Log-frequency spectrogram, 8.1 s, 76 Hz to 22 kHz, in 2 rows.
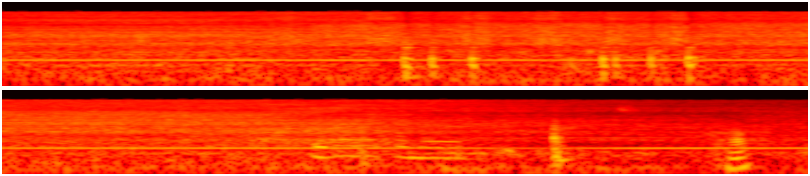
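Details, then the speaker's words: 2005 Toyota Corolla S cracked exhaust manifold leaking in several places, confirmed by bubbles from a leak spray; a steady airy hiss with a faint constant tone comes from the leak, and the manifold is to be replaced. "yeah you can also hear it hissing as well um and so yeah that's why we're going to replace that"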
